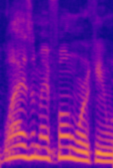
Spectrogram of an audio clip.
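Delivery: a hint of a puzzled, complaining mother; complaining mom. Son imitates mom's constant phone question, mildly exasperated.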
